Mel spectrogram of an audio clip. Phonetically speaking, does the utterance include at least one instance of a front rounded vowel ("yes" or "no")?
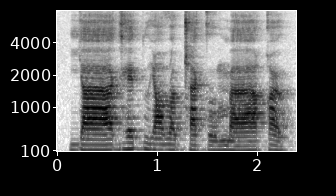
no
